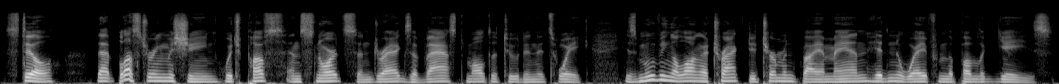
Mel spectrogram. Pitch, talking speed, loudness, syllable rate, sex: 135 Hz, 175 wpm, -20 LUFS, 4.7 syllables/s, male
